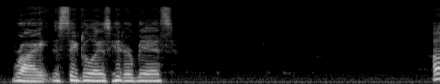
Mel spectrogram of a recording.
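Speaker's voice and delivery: words spoken through a yawn. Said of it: "I'm so sorry I'm yawning".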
